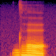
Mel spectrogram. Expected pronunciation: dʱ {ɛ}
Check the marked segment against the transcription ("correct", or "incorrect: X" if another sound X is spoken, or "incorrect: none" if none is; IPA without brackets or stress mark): correct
